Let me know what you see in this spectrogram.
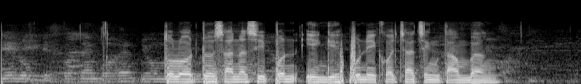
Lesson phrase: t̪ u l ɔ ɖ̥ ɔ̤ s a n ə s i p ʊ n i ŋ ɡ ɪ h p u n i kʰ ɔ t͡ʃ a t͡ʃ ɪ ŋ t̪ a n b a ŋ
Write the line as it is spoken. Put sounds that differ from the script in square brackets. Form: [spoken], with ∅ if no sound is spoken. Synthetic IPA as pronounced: t̪ u l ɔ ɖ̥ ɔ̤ s a n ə s i p ʊ n i ŋ ɡ ɪ h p u n i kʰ ɔ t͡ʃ a t͡ʃ ɪ ŋ t̪ a [m] b a ŋ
